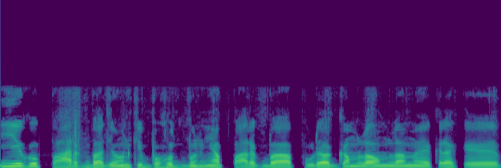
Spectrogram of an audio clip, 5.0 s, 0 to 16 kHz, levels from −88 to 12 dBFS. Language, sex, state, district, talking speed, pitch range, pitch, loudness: Bhojpuri, male, Bihar, Muzaffarpur, 205 wpm, 140-160 Hz, 145 Hz, -17 LUFS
